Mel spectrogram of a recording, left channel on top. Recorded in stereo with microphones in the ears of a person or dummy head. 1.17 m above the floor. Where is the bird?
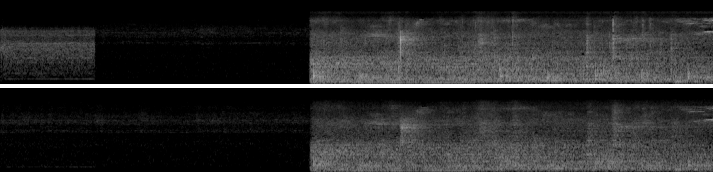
65° left (ahead or behind), 0.5 m.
